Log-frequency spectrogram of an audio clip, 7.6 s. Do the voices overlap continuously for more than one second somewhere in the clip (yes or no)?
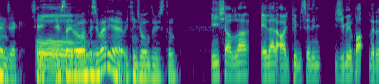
yes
